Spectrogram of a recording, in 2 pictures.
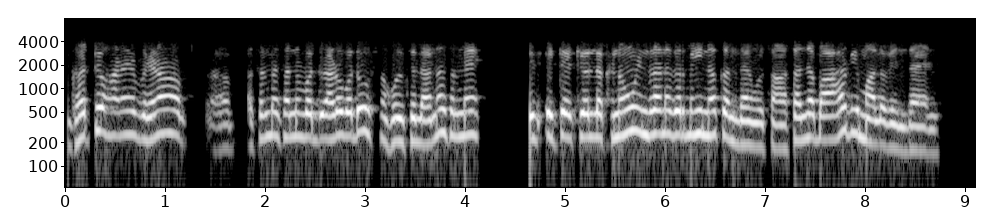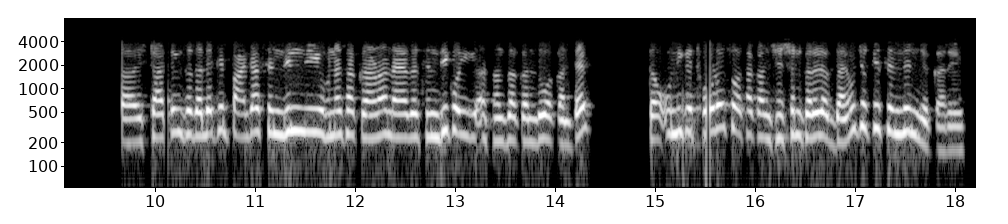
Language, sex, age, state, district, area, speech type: Sindhi, female, 30-45, Uttar Pradesh, Lucknow, urban, conversation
